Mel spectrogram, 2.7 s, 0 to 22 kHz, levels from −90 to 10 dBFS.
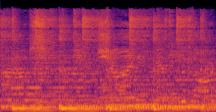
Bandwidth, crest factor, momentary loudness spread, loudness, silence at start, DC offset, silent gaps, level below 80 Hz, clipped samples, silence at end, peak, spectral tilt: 17 kHz; 16 dB; 3 LU; -16 LUFS; 0 s; under 0.1%; none; -36 dBFS; under 0.1%; 0 s; -2 dBFS; -3.5 dB/octave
